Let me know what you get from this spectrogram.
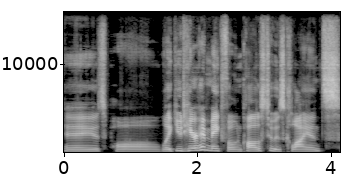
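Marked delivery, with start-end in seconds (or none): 0.0-1.4 acted lifeless, flat, depressed monotone, male-sounding. Retelling how Paul would greet people: imitating Paul's depressed delivery. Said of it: "he would say it like that".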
